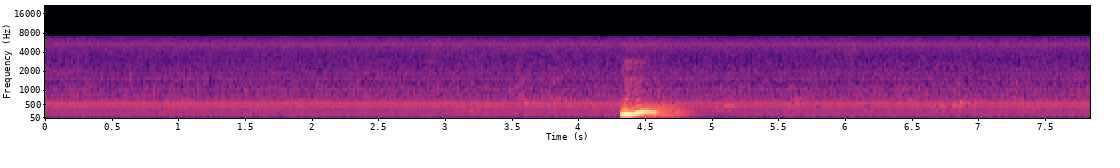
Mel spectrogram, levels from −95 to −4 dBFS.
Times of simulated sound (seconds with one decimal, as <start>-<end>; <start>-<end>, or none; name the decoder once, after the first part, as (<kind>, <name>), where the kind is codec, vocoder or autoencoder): none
